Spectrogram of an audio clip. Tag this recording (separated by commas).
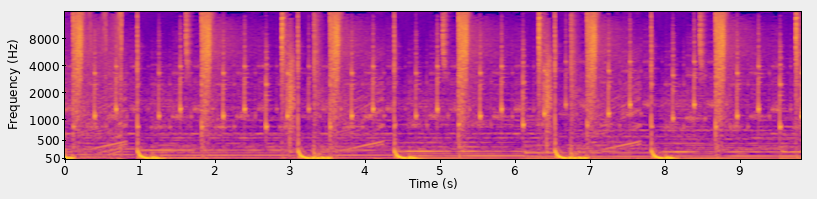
Dubstep, Music, Electronic music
